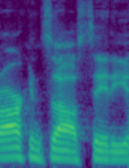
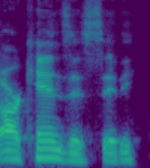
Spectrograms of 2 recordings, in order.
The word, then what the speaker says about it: Arkansas City: knew that one but it's not Arkansas city it's AR Kanas City Y uh let's see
